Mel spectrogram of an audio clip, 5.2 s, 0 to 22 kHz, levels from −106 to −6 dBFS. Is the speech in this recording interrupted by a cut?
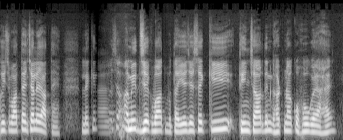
yes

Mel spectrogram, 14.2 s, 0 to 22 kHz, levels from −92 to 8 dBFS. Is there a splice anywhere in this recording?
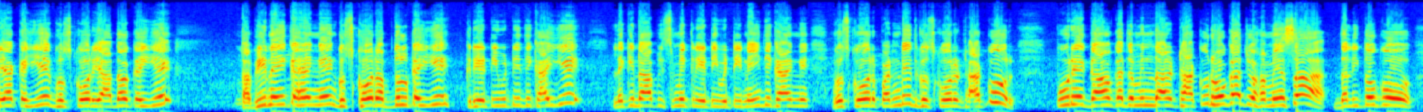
no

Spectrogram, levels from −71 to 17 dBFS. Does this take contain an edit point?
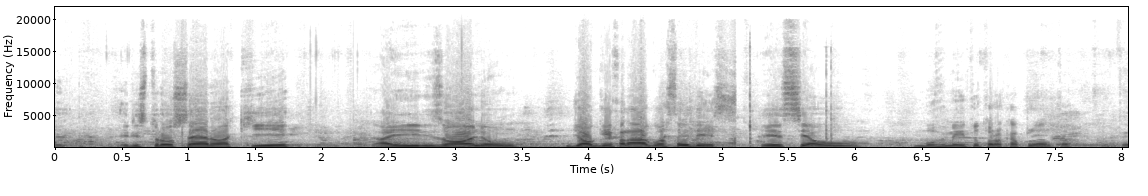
yes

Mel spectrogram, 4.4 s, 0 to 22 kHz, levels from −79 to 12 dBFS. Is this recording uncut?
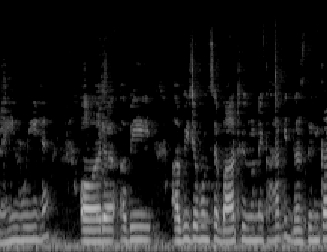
yes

